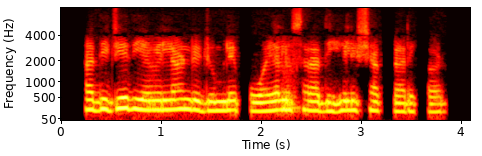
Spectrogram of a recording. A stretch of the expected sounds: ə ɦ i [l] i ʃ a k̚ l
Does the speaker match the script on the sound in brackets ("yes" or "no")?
yes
